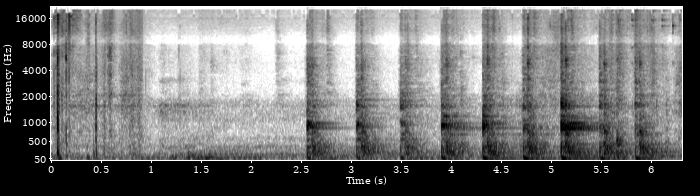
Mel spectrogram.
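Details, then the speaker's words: 2012 Chevy Cruze exhaust, muffler tapped: about ten taps, each a hollow metallic ring and buzz; a baffle inside the muffler has broken loose at one end. "there's a baffle inside it's breaking loose it's broken loose on this end but not farther up"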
